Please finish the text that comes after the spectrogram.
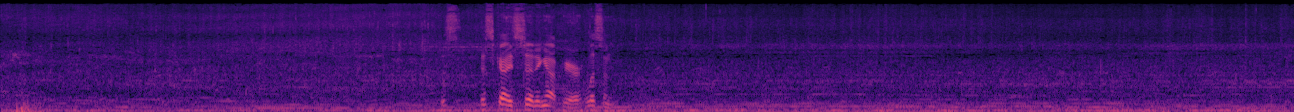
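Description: The Dupont Circle fountain in Washington, DC sends out a steady wash of splashing water, moderately distant, beneath someone talking and a brief burst of chirpy sounds midway.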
